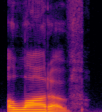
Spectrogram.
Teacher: I hear these 3 words as one unit. A lot of, with the stress happening on the middle word.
